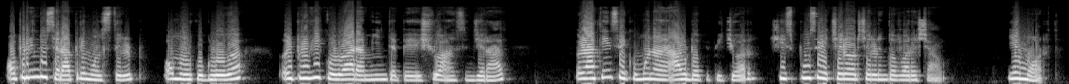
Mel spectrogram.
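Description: A woman reads a novel aloud as audiobook narration, her voice sitting a little high. She tells the story in an even, measured way. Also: poor audio.

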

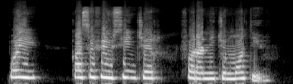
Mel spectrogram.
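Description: A man's voice: very high-pitched, steady tone, a little mellow, pitched above the performer's own voice. A woman reading an audiobook, voicing a young male poet who talks bluntly and sheepishly. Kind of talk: audiobook character voice.

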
